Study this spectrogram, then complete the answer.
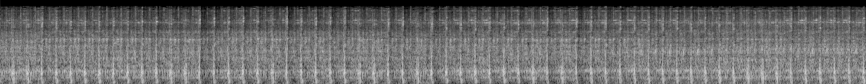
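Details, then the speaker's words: A 1942 Lister D-Type stationary engine, 12 spec 12 DH, 80 years old, cleaned out after standing a long time. Steady, even single-cylinder chuff at about three and a half beats a second with no skips or knocks; running healthy. "let's listen to the list of d running 80 years old still doing well and hopefully we'll go on and do another 80 years"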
